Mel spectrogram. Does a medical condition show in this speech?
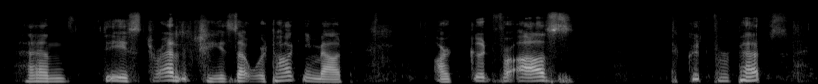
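Yes: spinocerebellar ataxia; symptoms for over 40 years, no definitive treatment, self-experimenting on own symptoms.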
